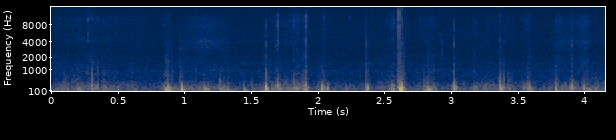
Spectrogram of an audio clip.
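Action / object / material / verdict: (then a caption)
tap / cardboard jigsaw puzzle pieces / cardboard / none. Metal tweezers tap and pick at glossy cardboard jigsaw puzzle pieces up close, making a quick, irregular series of soft, dull clicks. The taps are short and dry, with most of their weight in the low range, and they stop almost instantly with no ring.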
